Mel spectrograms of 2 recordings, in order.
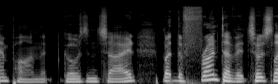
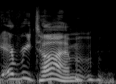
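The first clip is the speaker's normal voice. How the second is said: ordinary talk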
